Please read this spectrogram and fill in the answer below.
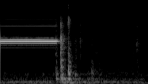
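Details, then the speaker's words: EZGO RXV golf cart in reverse: the backup warning beeper, located under the seat, gives a loud steady high-pitched tone that cuts off abruptly; it works as intended before being quieted. "All right, I'm gonna show you how to quiet the noise for the backup on an EZGO RXV."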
